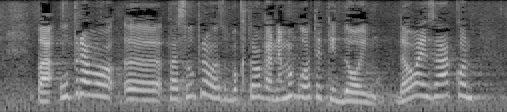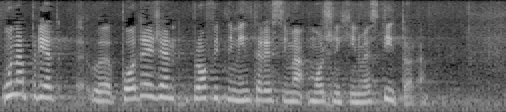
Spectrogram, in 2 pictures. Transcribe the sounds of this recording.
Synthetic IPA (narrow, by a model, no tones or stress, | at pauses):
paʔupɾaʋopaseupɾaʋo̞zbo̞kt̪o̞ɡane̞mo̞ɡuo̞t̪et̪id̪o̞ːjmṵd̪ao̞ʋajzaːko̞n | unapɾje̞d̪po̞d̪ɾed͡ʑe̞npɾo̞fit̪nimint̪e̞ɾesimamo̞t͡ʃnixinʋe̞st̪iːt̪o̞̰ɾa̰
